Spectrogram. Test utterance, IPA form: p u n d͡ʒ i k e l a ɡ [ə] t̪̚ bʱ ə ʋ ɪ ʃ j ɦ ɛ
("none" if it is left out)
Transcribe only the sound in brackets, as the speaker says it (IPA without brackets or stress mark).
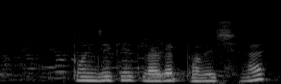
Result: ə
